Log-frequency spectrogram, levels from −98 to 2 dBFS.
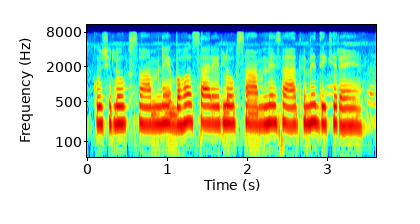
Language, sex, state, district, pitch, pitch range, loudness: Hindi, female, Maharashtra, Washim, 210 Hz, 200-215 Hz, -12 LUFS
